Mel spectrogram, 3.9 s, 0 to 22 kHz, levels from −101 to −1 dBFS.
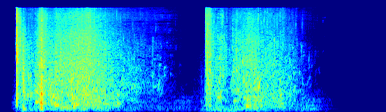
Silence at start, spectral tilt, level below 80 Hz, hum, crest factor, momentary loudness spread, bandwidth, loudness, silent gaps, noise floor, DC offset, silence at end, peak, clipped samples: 0.15 s; -1 dB/octave; -74 dBFS; none; 34 dB; 18 LU; 17 kHz; -32 LUFS; none; -64 dBFS; under 0.1%; 0.9 s; -2 dBFS; under 0.1%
